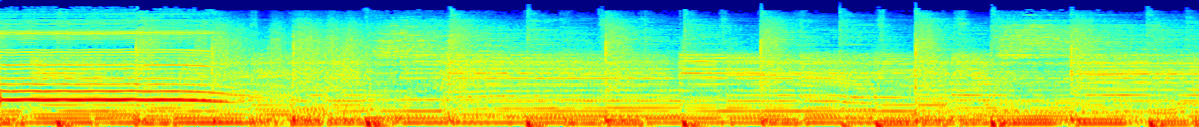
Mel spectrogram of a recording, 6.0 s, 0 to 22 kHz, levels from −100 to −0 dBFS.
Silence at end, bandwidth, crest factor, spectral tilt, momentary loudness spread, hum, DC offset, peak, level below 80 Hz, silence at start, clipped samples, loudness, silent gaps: 0 s; 17 kHz; 16 dB; -5 dB/octave; 8 LU; none; under 0.1%; -2 dBFS; -26 dBFS; 0 s; under 0.1%; -18 LUFS; none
